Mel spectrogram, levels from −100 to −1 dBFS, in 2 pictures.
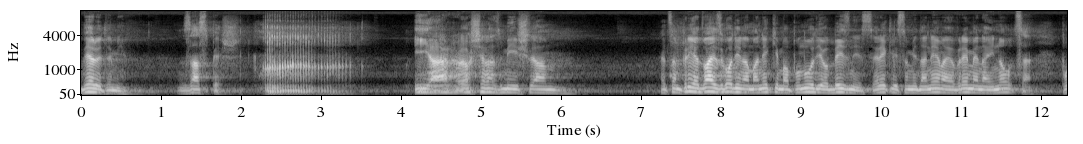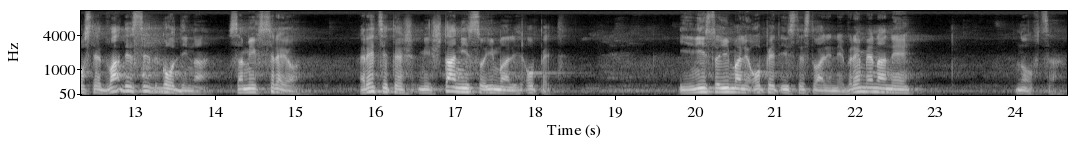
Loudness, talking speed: -26 LUFS, 110 wpm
